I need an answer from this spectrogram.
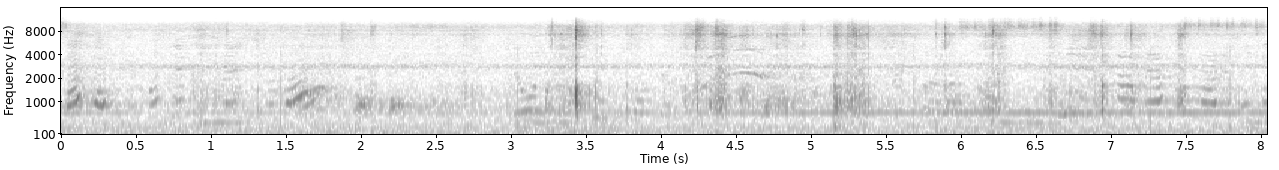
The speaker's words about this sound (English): Oh, there's the horse. I wasn't sure, I heard a noise. And I wasn't sure what it is, but it's the horse. He took some grass, so can hear the sound.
